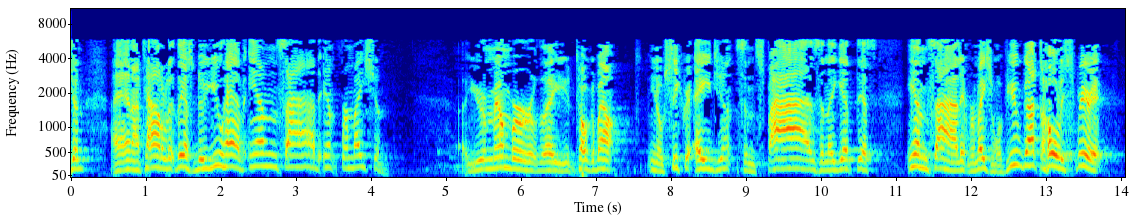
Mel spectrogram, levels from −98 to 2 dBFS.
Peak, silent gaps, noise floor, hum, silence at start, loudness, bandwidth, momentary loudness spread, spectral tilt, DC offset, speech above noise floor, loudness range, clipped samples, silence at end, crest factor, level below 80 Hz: -6 dBFS; none; -69 dBFS; none; 0 s; -25 LUFS; 6.2 kHz; 14 LU; -4 dB/octave; under 0.1%; 43 dB; 5 LU; under 0.1%; 0.25 s; 22 dB; -64 dBFS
